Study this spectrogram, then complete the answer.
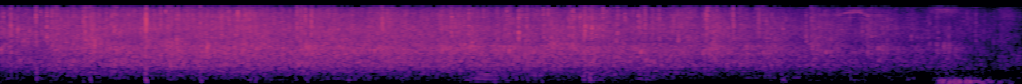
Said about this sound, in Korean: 우리 다시 한번 따뜻한 박수로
